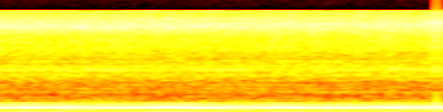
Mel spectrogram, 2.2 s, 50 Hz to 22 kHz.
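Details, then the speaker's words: Honda FD VTEC 1.8 engine after repair of hard starting; it started with one click. Steady, even engine hum with no misses or stumbles. Normal healthy running. "Ganun nakabilis. One click. Ganun nakabilis siya paanda rin. Wala na redundo nangyayari."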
